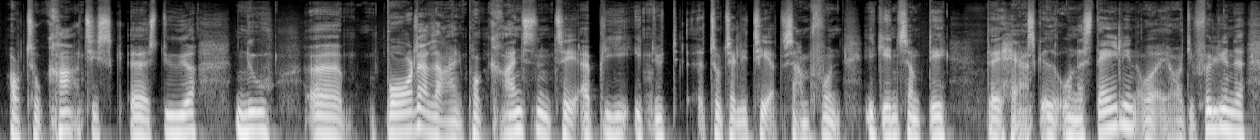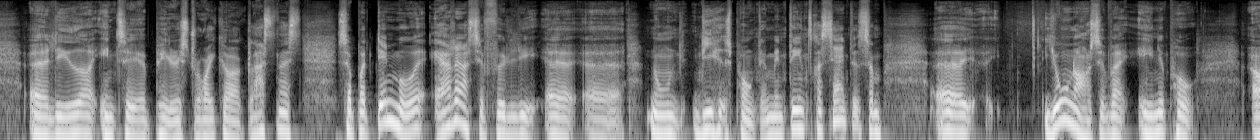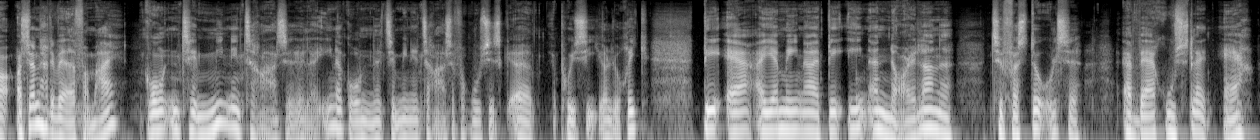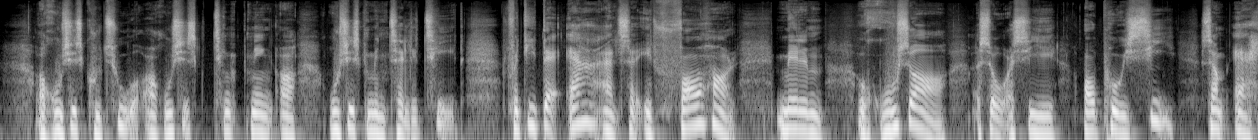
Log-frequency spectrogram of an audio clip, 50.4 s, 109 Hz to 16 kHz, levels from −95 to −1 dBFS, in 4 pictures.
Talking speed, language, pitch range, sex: 135 wpm, Danish, 120-150 Hz, male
